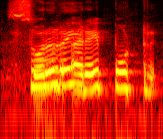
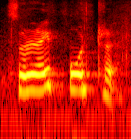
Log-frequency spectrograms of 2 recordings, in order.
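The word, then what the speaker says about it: சூரரைப் போற்று: सोरराई Pottu, सूररे पोट्र, पोट्र RU है, हाँ RU है, सूररे पोट्र, सूरराई पोट्र।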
